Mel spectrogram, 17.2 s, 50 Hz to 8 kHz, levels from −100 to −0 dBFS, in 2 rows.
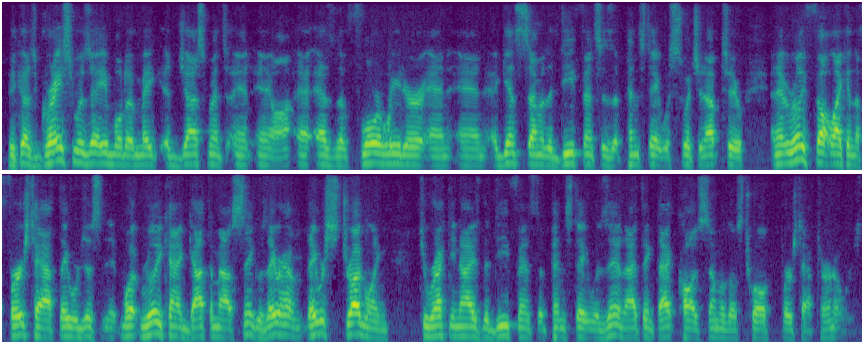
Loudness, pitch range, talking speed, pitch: -24 LUFS, 110-130 Hz, 270 wpm, 120 Hz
